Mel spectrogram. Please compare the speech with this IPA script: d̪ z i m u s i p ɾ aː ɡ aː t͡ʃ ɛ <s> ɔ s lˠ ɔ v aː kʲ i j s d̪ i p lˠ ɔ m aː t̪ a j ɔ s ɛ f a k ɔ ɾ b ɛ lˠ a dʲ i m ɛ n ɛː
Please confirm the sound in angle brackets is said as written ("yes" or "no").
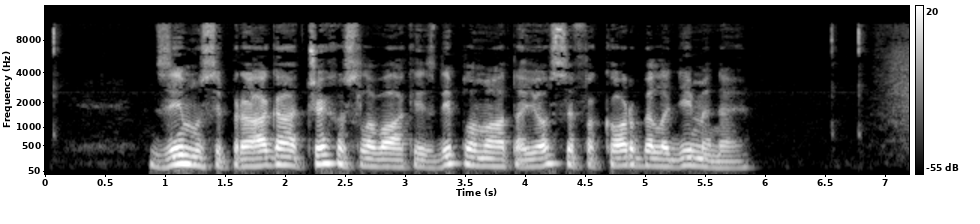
no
